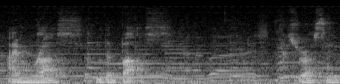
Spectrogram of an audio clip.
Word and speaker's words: Russ: I still somehow got so Russ the bus became Russ the boss and I had to say no no no it's Russ the boss not Russ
